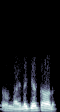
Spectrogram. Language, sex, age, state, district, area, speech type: Dogri, male, 30-45, Jammu and Kashmir, Reasi, urban, conversation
